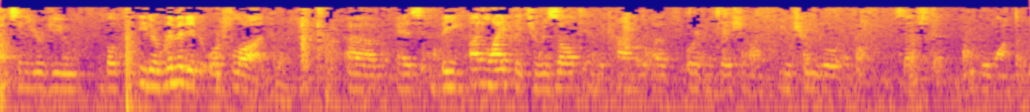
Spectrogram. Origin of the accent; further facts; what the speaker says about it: California, United States; born there; Since I was born in California.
